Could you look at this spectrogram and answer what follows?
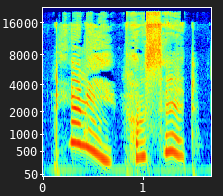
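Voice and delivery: high, bright little principal voice; a cheerful small creature greeting a student; high Nezu voice. Acted. Principal Nezu welcomes Danny into his office, in a high cheerful voice.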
